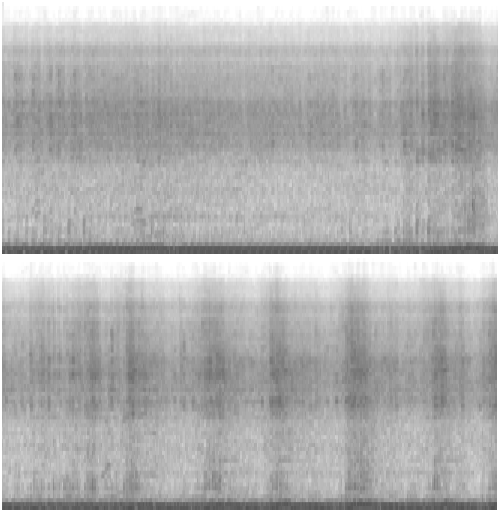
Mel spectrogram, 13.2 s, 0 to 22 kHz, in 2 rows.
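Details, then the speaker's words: 1970 Plymouth Duster with 340 engine, first start attempt: V8 rumble rising and falling with throttle, lumpy with dropped beats; missing on a cylinder or two, suspected old worn engine. "um so it is indeed missing you can hear it um that's probably just an old worn out truck engine who wouldn't thunk it"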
